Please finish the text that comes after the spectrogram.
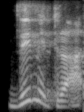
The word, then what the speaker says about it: Demetra: Dimitra is actually the Greek pronunciation of my name.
